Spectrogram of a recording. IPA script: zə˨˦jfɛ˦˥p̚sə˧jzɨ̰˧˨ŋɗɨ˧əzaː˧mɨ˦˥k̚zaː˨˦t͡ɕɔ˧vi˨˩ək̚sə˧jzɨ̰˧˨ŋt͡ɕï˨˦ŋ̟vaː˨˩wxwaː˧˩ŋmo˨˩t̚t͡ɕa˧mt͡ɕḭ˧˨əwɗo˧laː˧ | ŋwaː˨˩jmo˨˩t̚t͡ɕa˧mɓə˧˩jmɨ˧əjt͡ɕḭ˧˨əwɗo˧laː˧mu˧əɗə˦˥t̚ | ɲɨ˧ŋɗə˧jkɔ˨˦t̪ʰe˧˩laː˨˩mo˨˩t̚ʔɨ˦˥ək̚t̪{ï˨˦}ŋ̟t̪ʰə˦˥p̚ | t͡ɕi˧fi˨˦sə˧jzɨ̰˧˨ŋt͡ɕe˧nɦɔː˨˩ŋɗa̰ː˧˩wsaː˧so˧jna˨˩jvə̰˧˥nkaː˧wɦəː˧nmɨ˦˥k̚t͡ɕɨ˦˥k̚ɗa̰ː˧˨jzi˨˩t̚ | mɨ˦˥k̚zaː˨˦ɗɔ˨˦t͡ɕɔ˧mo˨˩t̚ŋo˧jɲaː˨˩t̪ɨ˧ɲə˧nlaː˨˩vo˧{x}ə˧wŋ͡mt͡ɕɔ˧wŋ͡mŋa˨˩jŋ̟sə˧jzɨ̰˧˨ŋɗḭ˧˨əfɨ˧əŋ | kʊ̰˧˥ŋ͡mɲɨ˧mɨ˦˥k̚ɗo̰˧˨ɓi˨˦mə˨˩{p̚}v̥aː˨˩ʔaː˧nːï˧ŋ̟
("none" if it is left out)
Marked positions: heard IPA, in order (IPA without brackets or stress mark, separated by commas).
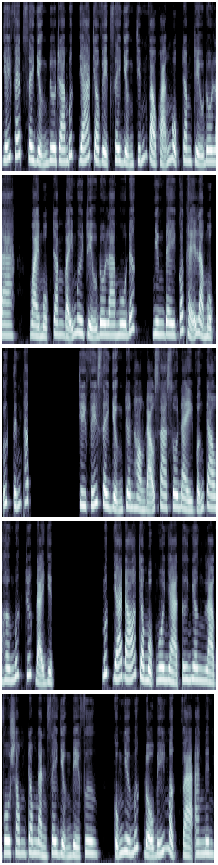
ï˨˦, s, t̚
